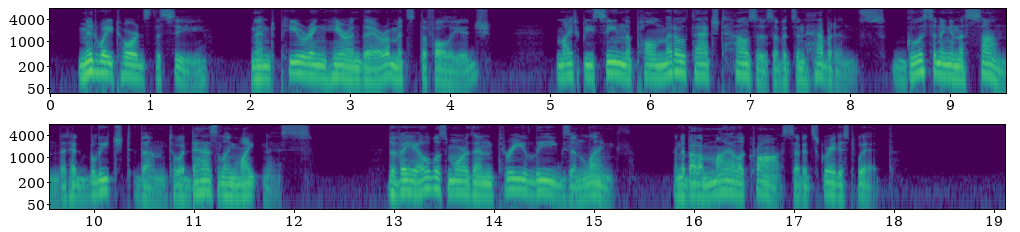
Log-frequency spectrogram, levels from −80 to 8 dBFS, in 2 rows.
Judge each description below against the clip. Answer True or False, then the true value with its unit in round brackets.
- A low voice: True (110 Hz)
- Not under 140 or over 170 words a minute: True (165 wpm)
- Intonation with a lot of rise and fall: False (4.1 semitones)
